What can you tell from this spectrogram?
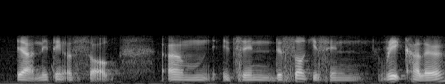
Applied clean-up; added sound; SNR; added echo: none; none; none; none.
